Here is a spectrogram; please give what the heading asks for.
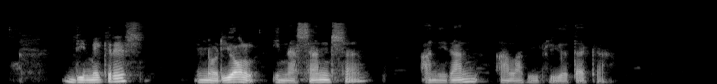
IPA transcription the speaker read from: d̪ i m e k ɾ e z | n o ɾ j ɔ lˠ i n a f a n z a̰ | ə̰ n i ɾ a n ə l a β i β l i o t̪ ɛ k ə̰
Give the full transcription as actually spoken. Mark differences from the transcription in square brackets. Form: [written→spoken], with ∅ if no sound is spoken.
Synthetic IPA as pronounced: d̪ i m e k ɾ e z | n o ɾ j ɔ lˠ i n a [f→s] a n [z→s] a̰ | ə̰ n i ɾ a n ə l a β i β l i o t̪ ɛ k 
